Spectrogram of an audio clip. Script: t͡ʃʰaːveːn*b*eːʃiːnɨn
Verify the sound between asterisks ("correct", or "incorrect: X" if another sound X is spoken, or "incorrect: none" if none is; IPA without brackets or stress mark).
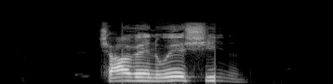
incorrect: w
